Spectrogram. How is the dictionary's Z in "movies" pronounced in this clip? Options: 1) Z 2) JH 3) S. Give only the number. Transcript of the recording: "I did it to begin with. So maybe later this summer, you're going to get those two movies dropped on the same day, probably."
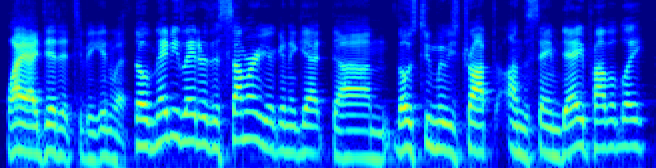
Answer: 1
